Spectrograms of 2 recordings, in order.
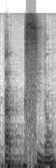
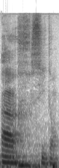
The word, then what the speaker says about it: accident: se prononce vous savez lorsque il y a deux C on a l'impression d'avoir un X accident parce qu'il y a le premier c'est qui doit se lire comme voilà donc on dit accident et non accident vous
